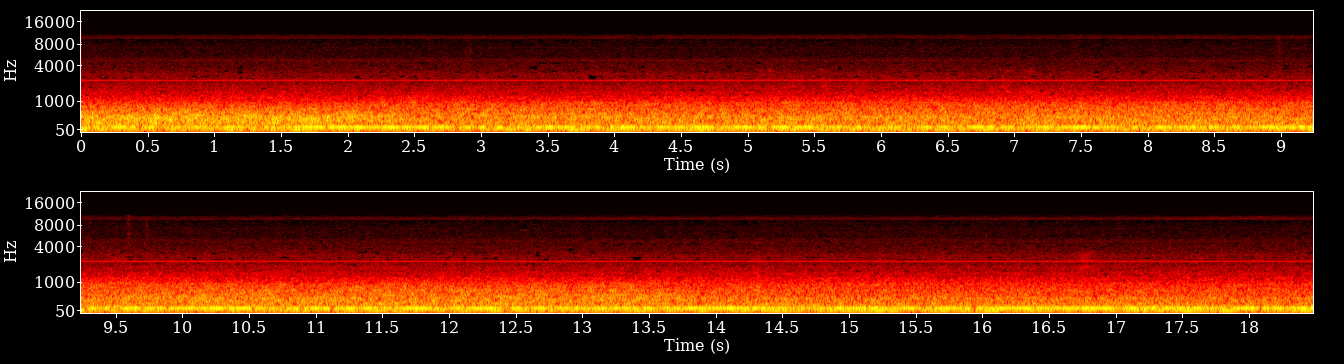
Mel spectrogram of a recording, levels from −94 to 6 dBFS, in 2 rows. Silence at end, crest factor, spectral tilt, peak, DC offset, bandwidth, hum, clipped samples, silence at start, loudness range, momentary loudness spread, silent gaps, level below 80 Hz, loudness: 0 s; 14 dB; -10.5 dB/octave; -10 dBFS; under 0.1%; 3.6 kHz; none; under 0.1%; 0 s; 1 LU; 3 LU; none; -32 dBFS; -26 LUFS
